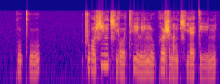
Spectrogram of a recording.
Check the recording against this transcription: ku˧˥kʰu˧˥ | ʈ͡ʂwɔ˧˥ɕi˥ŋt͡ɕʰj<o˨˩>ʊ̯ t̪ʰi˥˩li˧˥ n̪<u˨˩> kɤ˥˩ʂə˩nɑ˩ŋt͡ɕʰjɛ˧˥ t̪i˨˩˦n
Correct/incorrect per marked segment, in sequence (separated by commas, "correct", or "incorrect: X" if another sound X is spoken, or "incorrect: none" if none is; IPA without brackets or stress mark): correct, correct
